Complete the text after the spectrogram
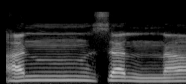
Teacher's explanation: নুন সাকিনের আওয়াজকে নাকে তুলে এক আলিফ পরিমাণ গুন্না করে পড়তে হবে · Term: ইকফা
